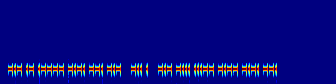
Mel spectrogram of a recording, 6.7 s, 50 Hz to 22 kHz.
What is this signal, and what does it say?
Morse code, heard as a keyed tone, about 40 wpm, 700 Hz. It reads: KA1CGK DE KB3YCG
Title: USA Callsign DE Callsign - 6 Characters - 40wpm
